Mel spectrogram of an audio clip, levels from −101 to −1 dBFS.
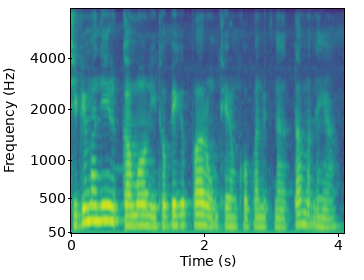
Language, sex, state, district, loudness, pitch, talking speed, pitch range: Garo, male, Meghalaya, South Garo Hills, -16 LUFS, 135 Hz, 100 wpm, 120-145 Hz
